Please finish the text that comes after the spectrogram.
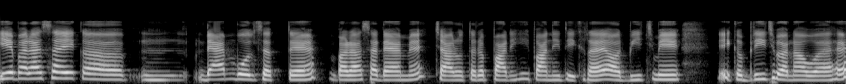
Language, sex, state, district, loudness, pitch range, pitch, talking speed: Hindi, female, Odisha, Khordha, -15 LUFS, 205-235 Hz, 220 Hz, 205 wpm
